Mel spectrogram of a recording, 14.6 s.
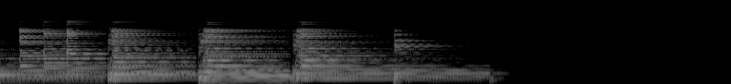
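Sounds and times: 
electric guitar: 0.0 - 9.9.

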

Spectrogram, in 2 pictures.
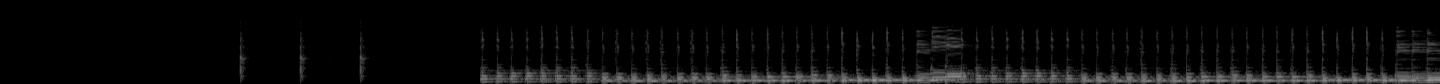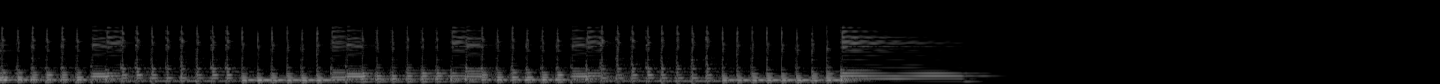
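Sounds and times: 
electric guitar: 4.8 - 24.4.

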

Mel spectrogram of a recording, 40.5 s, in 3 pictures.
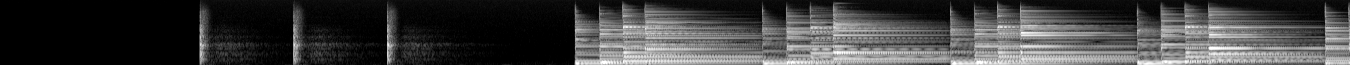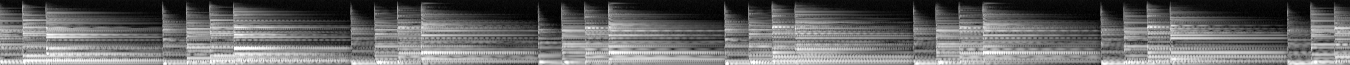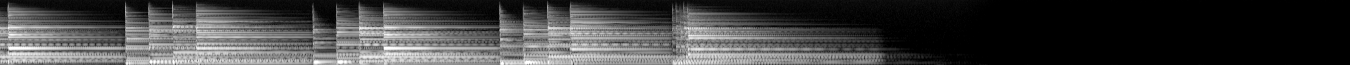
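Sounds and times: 
guitar: 5.8 - 35.9.

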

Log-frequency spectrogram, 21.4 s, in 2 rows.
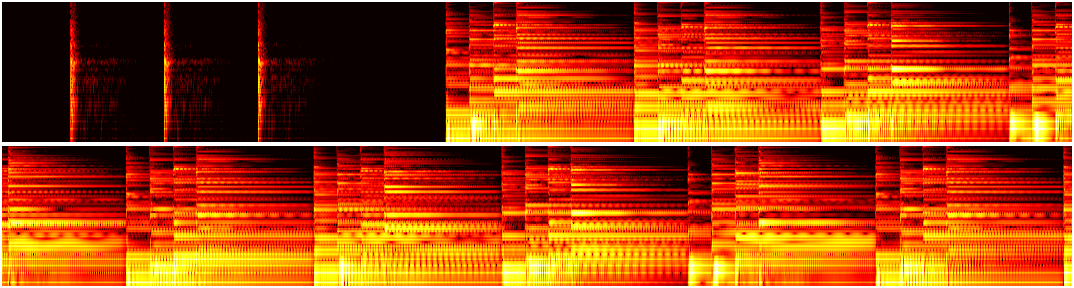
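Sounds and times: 
guitar: 4.4 - 21.4.

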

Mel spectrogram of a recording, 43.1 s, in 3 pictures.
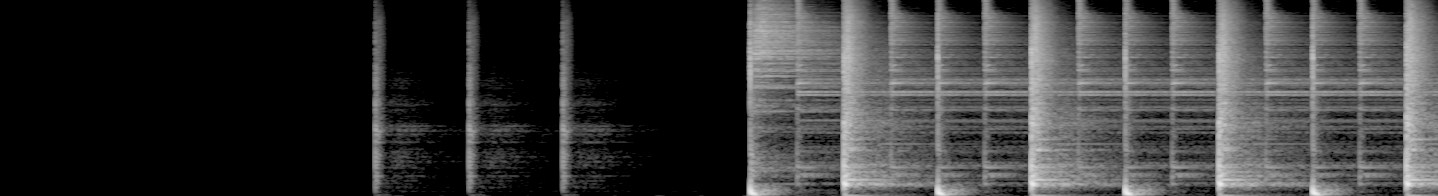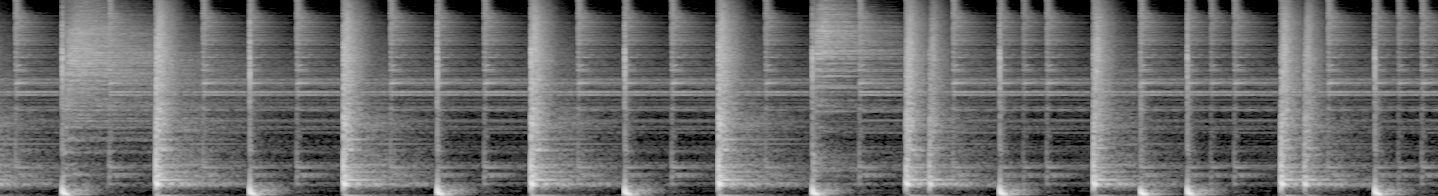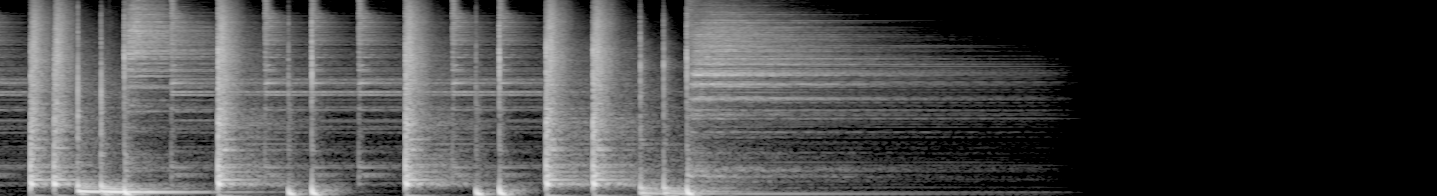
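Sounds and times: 
drums: 7.5 - 38.2.

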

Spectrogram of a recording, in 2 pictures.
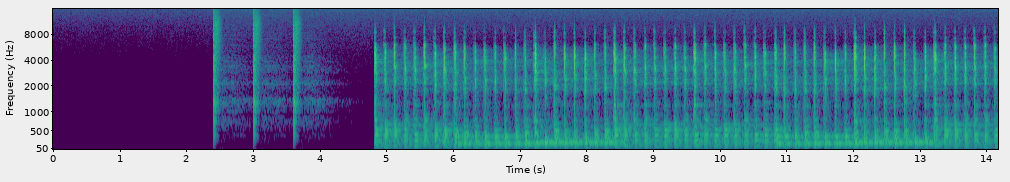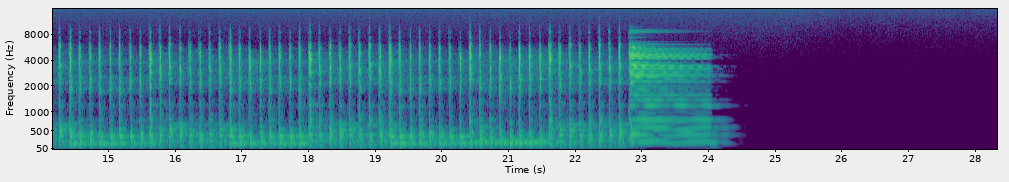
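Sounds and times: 
electric guitar: 4.8 - 24.3.

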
